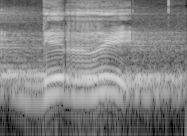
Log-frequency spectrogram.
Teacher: مشدد را کے نیچے زیر ہے تو باریک پڑھیں گے۔ جیسے بری، بری میں دیکھیے را کے اوپر تشدید ہے لیکن اس را کے نیچے زیر ہے، اس وجہ سے اس را کو باریک پڑھیں گے، بری۔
